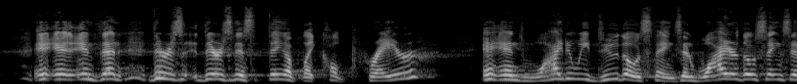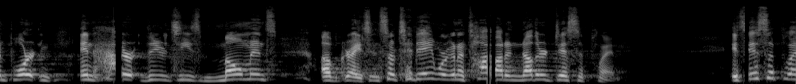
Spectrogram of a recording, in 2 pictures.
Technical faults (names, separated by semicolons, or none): damaged data in a compressed stream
